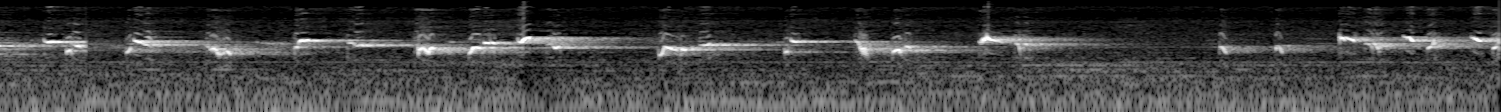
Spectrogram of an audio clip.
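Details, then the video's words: Yellow-vented bulbul in energetic chattering song, used to make silent birds sing: dense, overlapping short whistles jumping between pitches without pause. "TRUCUKAN GACOR NARUNG ROPEL cocok untuk pancingan burung TRUCUKAN DIAM"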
